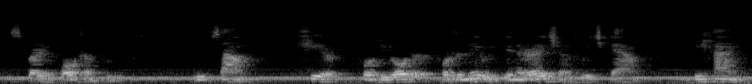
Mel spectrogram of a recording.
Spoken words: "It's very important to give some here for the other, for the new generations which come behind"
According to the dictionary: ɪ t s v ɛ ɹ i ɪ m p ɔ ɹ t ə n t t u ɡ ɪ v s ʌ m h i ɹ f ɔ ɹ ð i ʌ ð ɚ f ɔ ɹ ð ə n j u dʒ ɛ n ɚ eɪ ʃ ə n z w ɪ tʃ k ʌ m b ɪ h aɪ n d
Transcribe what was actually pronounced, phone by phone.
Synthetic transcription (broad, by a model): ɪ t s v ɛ ɹ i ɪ m p ɔ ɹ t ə n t t u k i p s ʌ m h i ɹ f ɔ ɹ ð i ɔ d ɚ f ɔ ɹ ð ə n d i dʒ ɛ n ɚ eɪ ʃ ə n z w ɪ tʃ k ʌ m b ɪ h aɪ n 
